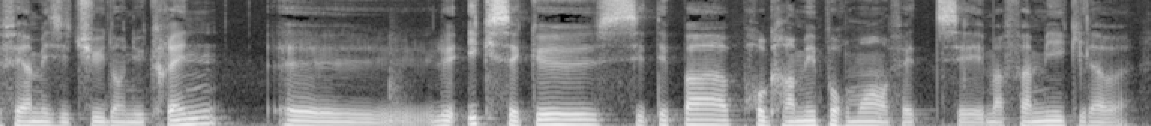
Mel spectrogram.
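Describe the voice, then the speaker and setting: A young man from Cameroon giving a hesitant, soft-spoken personal testimony in an interview, with many fillers. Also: fairly low pitch.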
